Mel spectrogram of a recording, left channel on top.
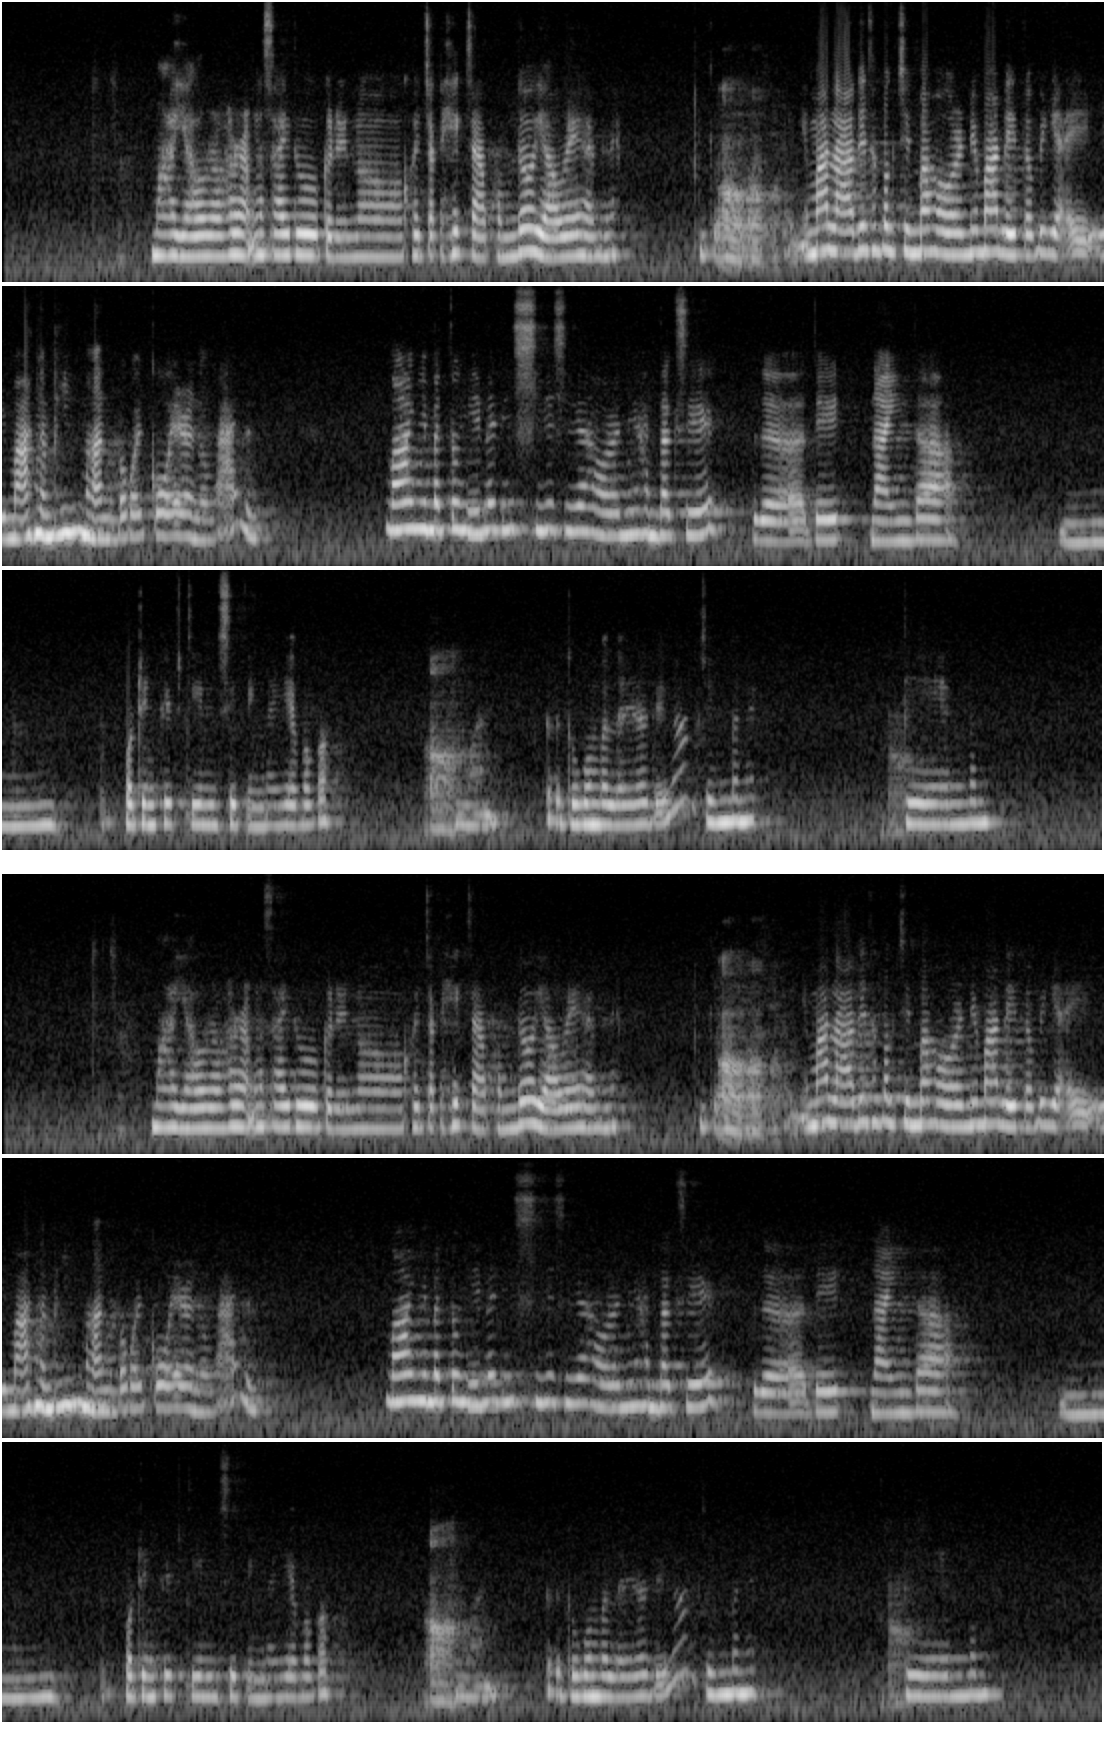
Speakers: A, on the right; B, on the left.
A: <unintelligible>
B: ꯃꯥ ꯌꯥꯎꯔ ꯍꯔꯛ ꯉꯁꯥꯏꯗꯨ ꯀꯔꯤꯅꯣ ꯑꯈꯣꯏ ꯆꯥꯛ ꯍꯦꯛ ꯆꯥꯐꯝꯗꯣ ꯌꯥꯎꯔꯦ ꯍꯥꯏꯕꯅꯦ ꯑꯗꯨ
A: ꯑꯣ ꯑꯣ
B: ꯂꯥꯛ
A: ꯑꯣ ꯑꯣ
B: ꯃꯥ ꯂꯥꯛꯑꯗꯤ ꯊꯕꯛ ꯁꯤꯟꯕ ꯍꯧꯔꯅꯤ ꯃꯥ ꯂꯩꯇꯕꯤꯒꯤ ꯑꯩ ꯏꯃꯥꯟꯅꯕꯤ ꯏꯃꯥꯟꯅꯕꯈꯣꯏ ꯀꯣꯏꯔ ꯅꯨꯉꯥꯏ ꯃꯥꯒꯤ ꯃꯇꯨꯡ ꯏꯜꯂꯗꯤ ꯁꯤꯒꯦ ꯁꯤꯒꯦ ꯍꯧꯔꯅꯤ ꯍꯟꯗꯛꯁꯦ ꯗꯦꯠ ꯅꯥꯏꯟꯗ ꯎꯝ ꯐꯣꯔꯇꯤꯟ ꯐꯤꯐꯇꯤꯟ ꯁꯤꯇꯤꯡ ꯂꯩꯌꯦꯕꯀꯣ
A: ꯑ
B: ꯑꯗꯨꯃꯥꯢ ꯑꯗꯨꯒꯨꯝꯕ ꯂꯩꯔꯗꯤ ꯌꯥꯝ ꯆꯤꯟꯕꯅꯦ
A: ꯑꯣ
B: ꯄꯦꯟꯕꯅꯤ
